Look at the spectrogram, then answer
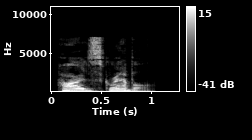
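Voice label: "hardscrabble", British English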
